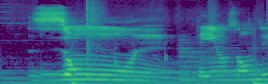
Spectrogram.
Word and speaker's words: Sohn: Então eu não digo son, mas sim zon.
